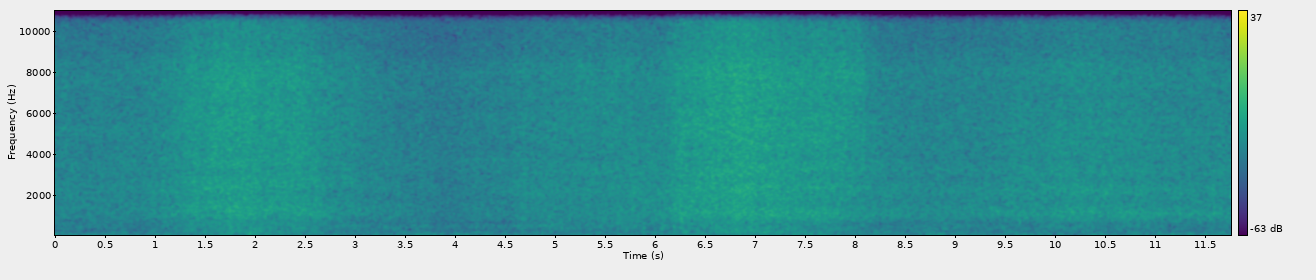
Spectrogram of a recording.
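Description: Kraft-paper pages of a ring-bound journal rustling and sliding as they are handled and turned, with two louder swells of rustling about two seconds in and again around seven seconds.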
